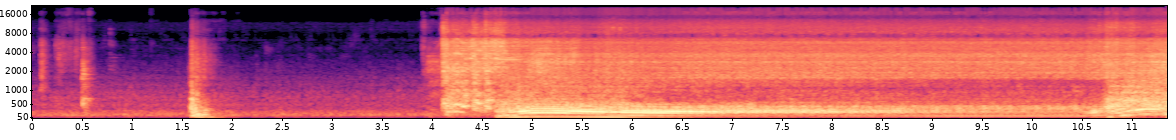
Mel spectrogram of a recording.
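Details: 2013 BMW X5 35i (N55 engine) after an air filter replacement: a few light clicks, then start-up into a strong, even run with no knocks or whine. It sounds healthy.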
